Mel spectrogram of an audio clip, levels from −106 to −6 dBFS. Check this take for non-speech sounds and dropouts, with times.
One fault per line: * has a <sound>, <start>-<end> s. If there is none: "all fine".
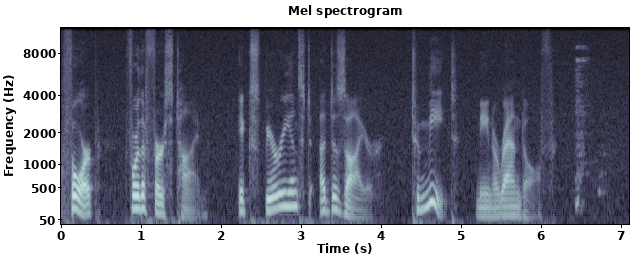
* has a sniff, 6.4-6.9 s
